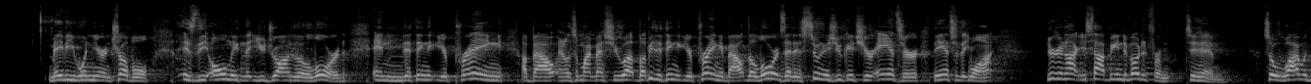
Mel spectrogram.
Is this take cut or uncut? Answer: cut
